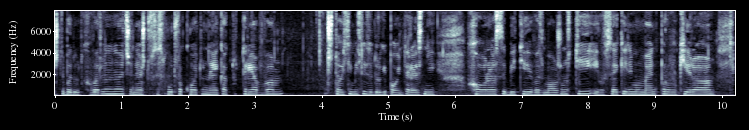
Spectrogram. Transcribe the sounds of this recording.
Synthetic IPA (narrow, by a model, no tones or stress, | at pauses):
t͡ʃɛʃt̪ɛbɤd̪ɛot̪xvɤɾlʲɛnot͡ʃɛnɛʃt̪o̥sɛslˠut͡ʃvəkoɛt̪onɛɛkak̚t̪o̥t̪ɾʲjabvə | t͡ʃɛ̥t̪ɔjsimislizɐd̪ɾuɡipɔint̪ɛɾɛsnixɔɾəsɐbit̪iəivɐzmɔʒnost̪iivɐfsɛkʲiɛd̪inmomɛnt̪̚pɾovokʲiɾə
